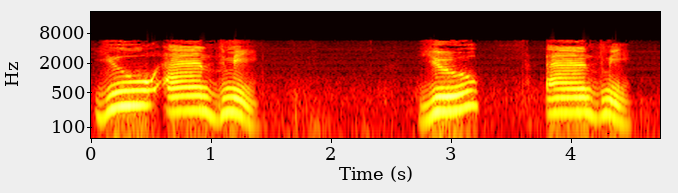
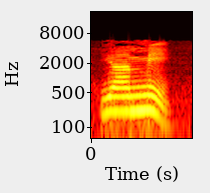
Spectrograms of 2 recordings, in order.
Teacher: But in fact, this sound d, the sound d is not pronounced. We do not pronounce d clearly. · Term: elision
